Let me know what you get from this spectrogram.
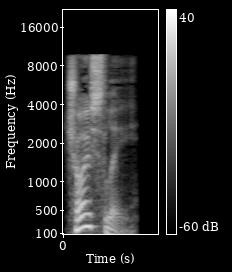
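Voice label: "choicely", British English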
